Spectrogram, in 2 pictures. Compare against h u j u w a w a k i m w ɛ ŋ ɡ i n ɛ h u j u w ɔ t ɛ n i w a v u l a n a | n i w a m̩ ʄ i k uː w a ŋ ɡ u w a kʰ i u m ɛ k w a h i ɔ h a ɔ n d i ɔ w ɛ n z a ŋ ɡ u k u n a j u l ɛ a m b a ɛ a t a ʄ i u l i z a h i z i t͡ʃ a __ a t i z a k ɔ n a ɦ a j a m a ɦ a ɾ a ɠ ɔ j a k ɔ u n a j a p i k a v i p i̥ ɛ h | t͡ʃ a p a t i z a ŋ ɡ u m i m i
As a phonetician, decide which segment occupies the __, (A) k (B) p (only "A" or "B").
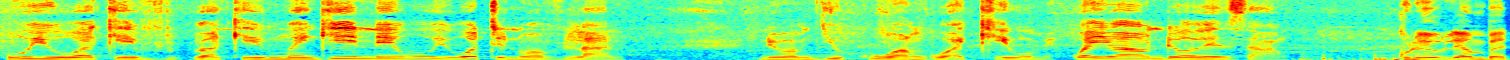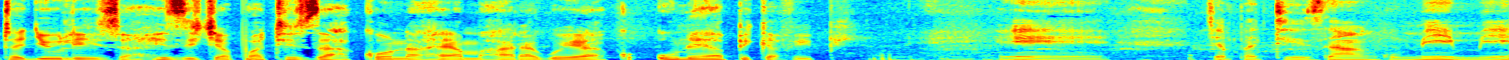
B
